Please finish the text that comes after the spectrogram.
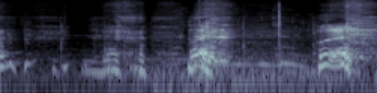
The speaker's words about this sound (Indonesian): aduh batuk kan gue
